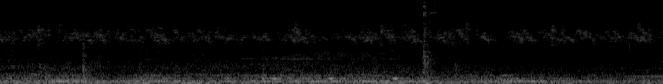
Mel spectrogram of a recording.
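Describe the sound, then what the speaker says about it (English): Birds chirp and call outdoors in scattered short tweets against a steady hiss of background noise, fairly faint and with no one speaking. "what are the birds talking about right now?"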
